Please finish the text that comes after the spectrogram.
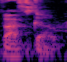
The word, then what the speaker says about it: Fusco: I want to say I want to say that's how you pronounce his last name, is Fusco.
